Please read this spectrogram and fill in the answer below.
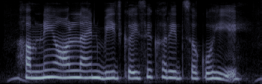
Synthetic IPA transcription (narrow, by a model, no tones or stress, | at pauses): hɐmniɔːnlaːɪnbiːd͡ʒkɐisexɐɾiːd̪sɐkoɦiḛː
